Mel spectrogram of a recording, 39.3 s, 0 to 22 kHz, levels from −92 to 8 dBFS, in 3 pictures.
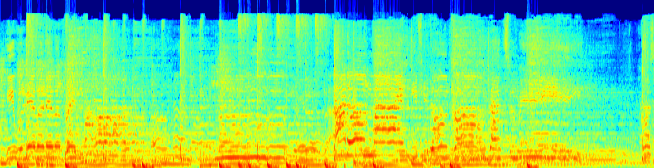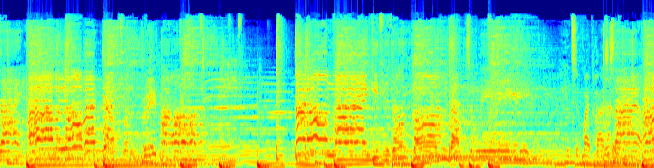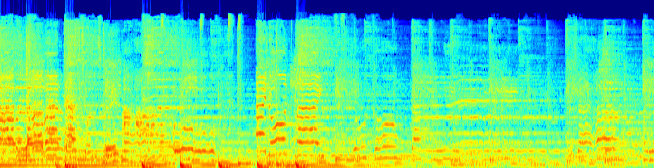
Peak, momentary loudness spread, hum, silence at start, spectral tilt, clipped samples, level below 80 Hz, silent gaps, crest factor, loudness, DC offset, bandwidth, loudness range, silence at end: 0 dBFS; 11 LU; none; 0 s; -5 dB/octave; 0.5%; -16 dBFS; none; 10 dB; -11 LUFS; under 0.1%; 16 kHz; 8 LU; 0 s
